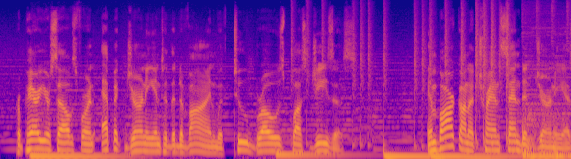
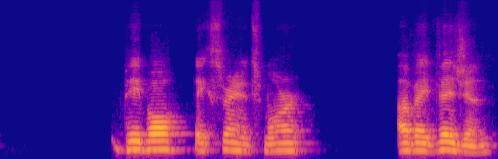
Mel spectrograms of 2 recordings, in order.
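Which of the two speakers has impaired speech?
The second: ALS.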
